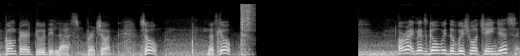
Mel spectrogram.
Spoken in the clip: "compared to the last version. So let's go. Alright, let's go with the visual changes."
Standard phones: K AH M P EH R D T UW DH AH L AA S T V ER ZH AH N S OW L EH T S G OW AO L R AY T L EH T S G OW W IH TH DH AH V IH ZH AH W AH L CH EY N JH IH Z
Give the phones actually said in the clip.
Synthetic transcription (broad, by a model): K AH M P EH R D T UW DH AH L AA S T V ER SH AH N S OW L EH T S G OW AO L R AY T L EH T S G OW W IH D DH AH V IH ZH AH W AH L CH EY N JH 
